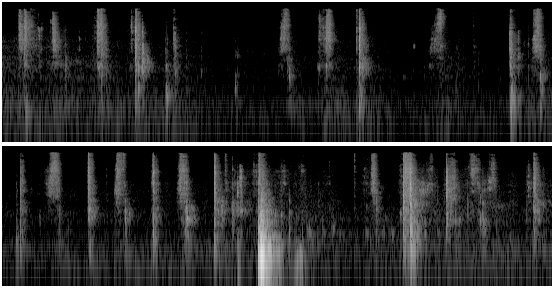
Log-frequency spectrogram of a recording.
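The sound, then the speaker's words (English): Cards are shuffled and drawn during an astrology card reading, making many short, crisp flicks and riffles in irregular clusters separated by brief pauses. One louder slap of a card stands out near the end. “So let me go ahead and get the cards drawn for you”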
